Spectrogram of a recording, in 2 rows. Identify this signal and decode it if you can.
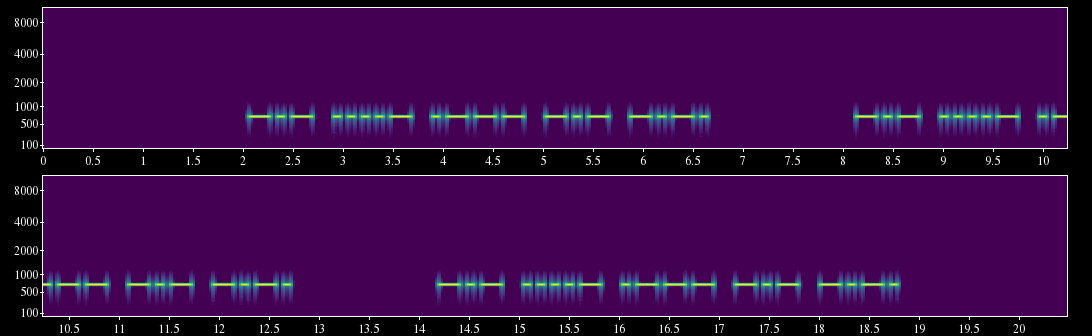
Morse code, heard as a keyed tone, about 17 wpm, 700 Hz. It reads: K4JKC K4JKC K4JKC
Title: USA Call Signs - 5 Characters - Repeated 3x - 17wpm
